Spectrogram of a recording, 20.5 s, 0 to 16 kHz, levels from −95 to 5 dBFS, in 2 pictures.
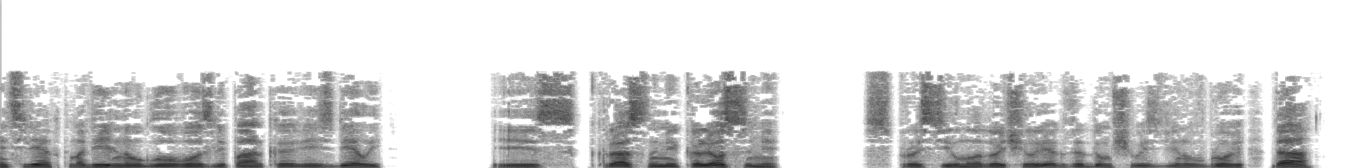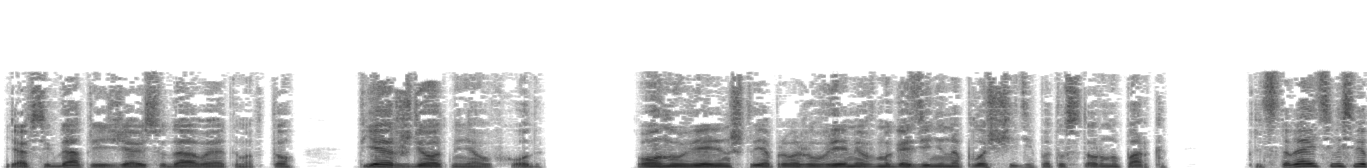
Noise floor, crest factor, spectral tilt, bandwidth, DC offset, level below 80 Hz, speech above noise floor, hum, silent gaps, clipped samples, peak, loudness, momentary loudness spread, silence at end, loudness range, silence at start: under -90 dBFS; 18 dB; -5 dB/octave; 9.6 kHz; under 0.1%; -54 dBFS; over 71 dB; none; 3.01-3.65 s, 5.89-6.44 s, 9.94-10.25 s, 12.81-12.90 s, 14.36-14.98 s, 19.04-19.12 s, 19.21-19.58 s; under 0.1%; -2 dBFS; -19 LUFS; 12 LU; 0 s; 4 LU; 0 s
